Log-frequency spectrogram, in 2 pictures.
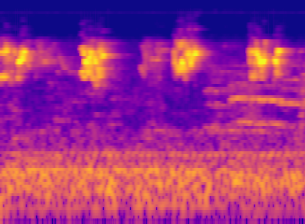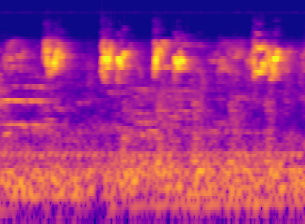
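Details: Young lovebird, two months old, kept caged and singing ngekek; rasping, squeaky notes repeated roughly every second in a busy chattering run over a low background hum.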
